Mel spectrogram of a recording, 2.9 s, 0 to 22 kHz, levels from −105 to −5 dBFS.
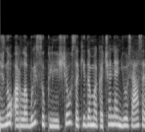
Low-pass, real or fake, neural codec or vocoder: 7.2 kHz; real; none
